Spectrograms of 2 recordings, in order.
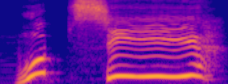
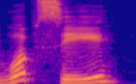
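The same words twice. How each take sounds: First: It is said in a high falsetto voice. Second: It is said in a normal speaking voice. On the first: This is an implausible way for the person to say it. "with the falsetto and everything" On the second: This is how the person might plausibly say it. "I can imagine him saying"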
